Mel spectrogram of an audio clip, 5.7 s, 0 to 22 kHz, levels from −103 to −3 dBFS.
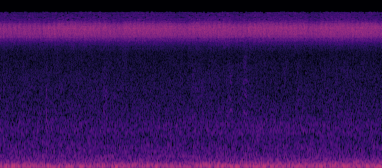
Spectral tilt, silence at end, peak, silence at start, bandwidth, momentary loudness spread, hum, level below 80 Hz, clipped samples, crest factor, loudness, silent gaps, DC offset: -2 dB/octave; 0 s; -34 dBFS; 0 s; 16.5 kHz; 1 LU; none; -60 dBFS; under 0.1%; 16 dB; -46 LUFS; none; under 0.1%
